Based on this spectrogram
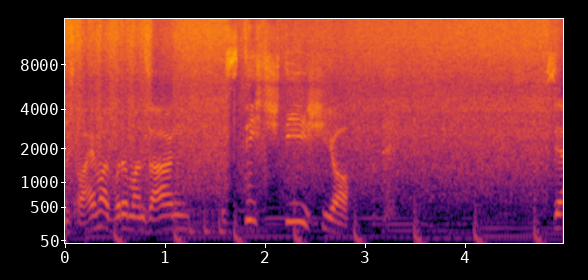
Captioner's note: saxony dialect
